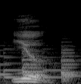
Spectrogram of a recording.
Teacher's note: This diphthong sounds like U, like English word Y-O-U, U. It starts from unclear Y sound, glide Y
